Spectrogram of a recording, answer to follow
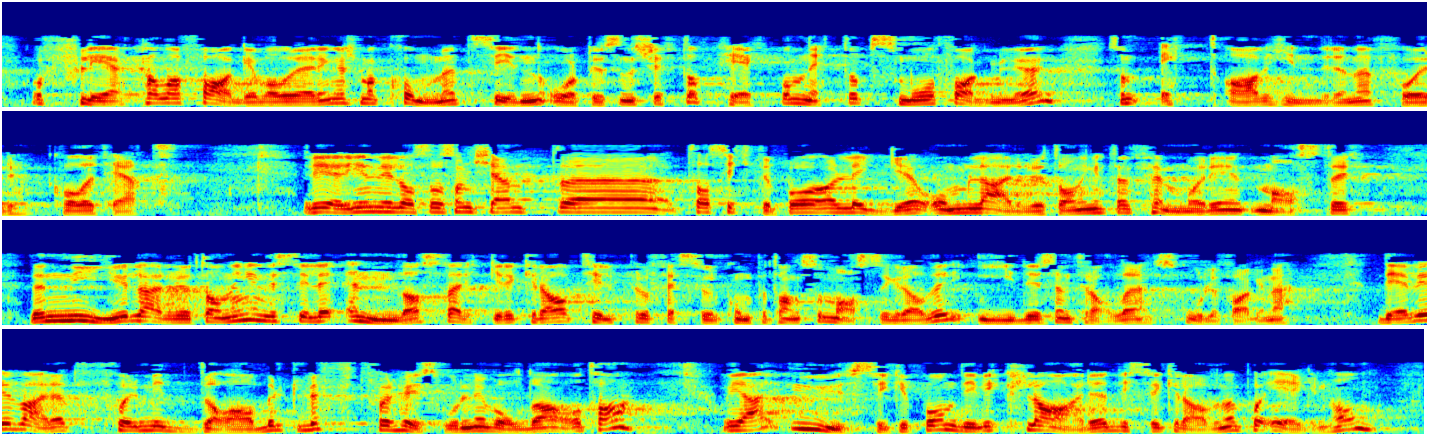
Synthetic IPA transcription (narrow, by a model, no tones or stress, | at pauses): ɔfleːʈʰɑlɑʋfɑːɡɛʋɑlˠʉeːɾɪŋəʂɔmhɑɾkʰɔmːət̪siːd̪n̩oːʈʉːsən̩ʂɪft̪ɑɔpʰeːkt̪̚pʰɔnɛt̪ːɔpsmoːfɑːɡmɪljøːəɾsɔmɛt̪ʰːɑʋhɪnd̪ɾənəfɔɾkʰʋɑlɪt̪ʰeːt̪ | ɾɛjeːɾɪŋənʋɪlɔsɔsɔmçɛnt̪tʰːɑːsɪkt̪əpʰɔːlɛɡːəɔmlæːɾəɾʉːt̪̚d̪ɑnːɪŋənʰɪɛnfɛmoːɾɪmɑ̰ːst̪əɾ | d̪ɛnːyːəlæːɾəɾʉːt̪̚d̪ɑnːɪŋənʋɪlst̪ɪlːəɾʔɛnd̪ɑst̪æɾkəɾəkʰɾɑːʋt̪ʰɪlpʰɾʊfɛsːʊɾkʰʊmpət̪ʰɑŋsɔmɑ̰ːst̪əɾɡɾɑːd̪əɾɪd̪ɪsɛnt̪ʰɾɑ̰ːləskuːləfɑ̰ːɡənə | d̪ɛʋɪlʋæːɾəɛt̪fɔɾmɪd̪ɑːbəlt̪lœft̪əfɔɾɦœʏskuːn̩ɪʋɔld̪ɑɔt̪ʰɑːɔjæɪæɾʉːsɪkːəɾpʰɔːmd̪ɪʋɪlkʰlɑːɾəd̪ɪsːəkʰɾɑ̰ːʋənəpʰɔeːɡənhɔnː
